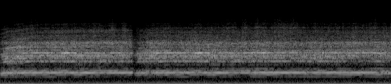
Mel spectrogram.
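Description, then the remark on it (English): A loud, sustained whistle from an approaching train blares continuously, its steady harmonic tones holding for several seconds with only a brief dip, piercing, with no voices present. “A train is coming, and boom!”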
